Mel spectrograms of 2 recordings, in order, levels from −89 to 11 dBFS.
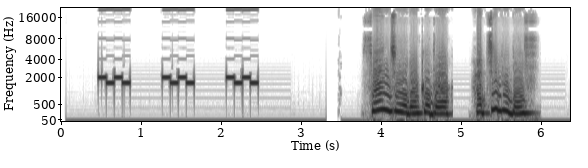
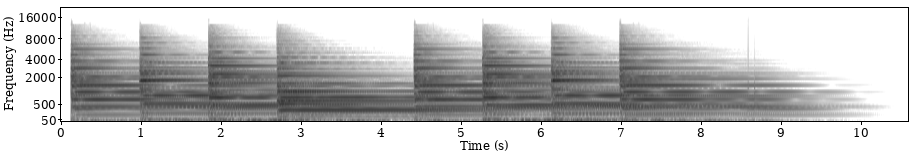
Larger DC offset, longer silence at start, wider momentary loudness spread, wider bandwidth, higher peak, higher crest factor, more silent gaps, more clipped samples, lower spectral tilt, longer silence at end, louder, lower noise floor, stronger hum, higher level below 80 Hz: first, 1% vs under 0.1%; first, 0.45 s vs 0.1 s; second, 11 LU vs 14 LU; first, over 20 kHz vs 13 kHz; second, -4 dBFS vs 0 dBFS; second, 8 dB vs 16 dB; first, 3.32-3.43 s vs none; neither; first, -5 dB/octave vs -2 dB/octave; second, 0.4 s vs 1.4 s; first, -11 LUFS vs -15 LUFS; second, -65 dBFS vs -75 dBFS; neither; about the same, -40 dBFS vs -44 dBFS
